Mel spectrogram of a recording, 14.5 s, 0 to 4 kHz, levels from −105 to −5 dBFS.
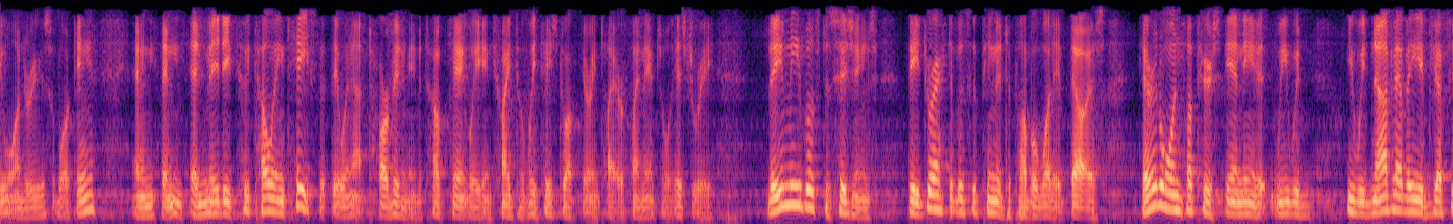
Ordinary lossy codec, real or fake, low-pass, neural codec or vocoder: MP3, 32 kbps; fake; 3.6 kHz; codec, 24 kHz, 0.9 kbps, WavTokenizer, small release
